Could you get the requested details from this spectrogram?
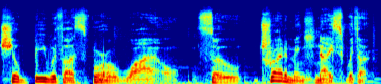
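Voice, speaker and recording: In a put-on character voice, a man talks at a very slow pace and a fairly low pitch while faint music plays in the background. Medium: read story. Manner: gruff, blunt.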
